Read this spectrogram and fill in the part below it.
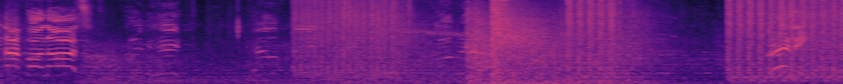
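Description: Rapid machine-gun bursts and heavier booming shots from a World War II strategy game battle with tanks and field guns, dense and loud, overlaid with voice lines and a commentator talking.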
